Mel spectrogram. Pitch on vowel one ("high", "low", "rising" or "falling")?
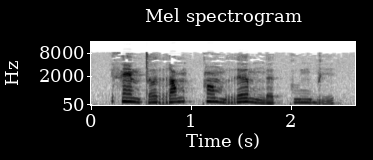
falling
